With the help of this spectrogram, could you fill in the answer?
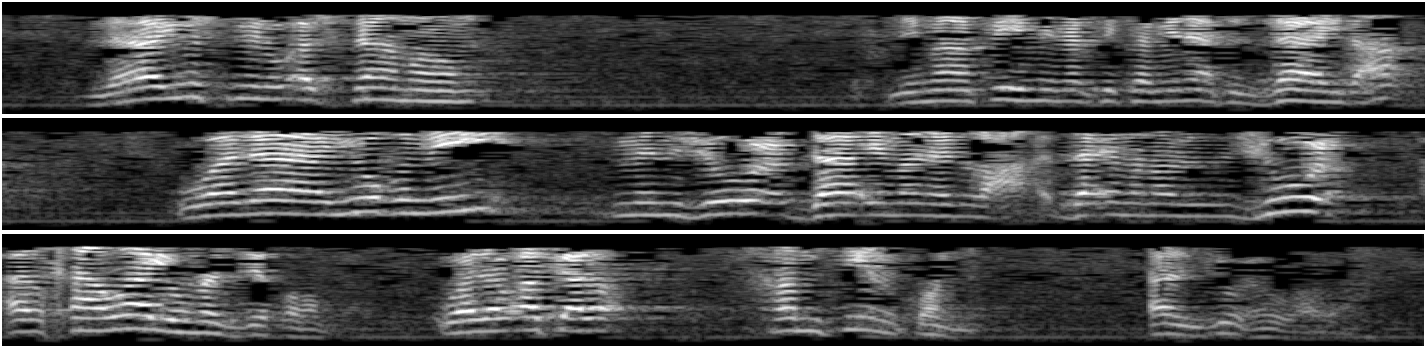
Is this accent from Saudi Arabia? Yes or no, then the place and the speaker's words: yes; Hejaz, Saudi Arabia; الضريع أهل البادية عندنا في الحجاز يعرفونه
